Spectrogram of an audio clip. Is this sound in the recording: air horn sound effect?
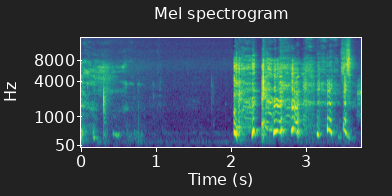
no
